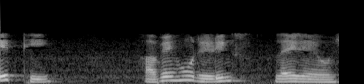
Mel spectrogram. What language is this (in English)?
Gujarati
